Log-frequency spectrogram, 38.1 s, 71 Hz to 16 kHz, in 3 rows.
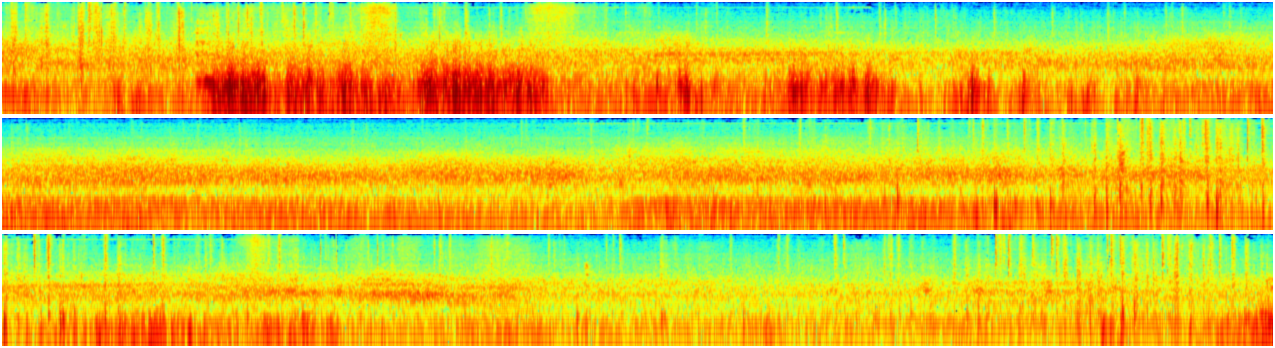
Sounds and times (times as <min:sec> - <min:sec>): Clip-clop: 0:00.0 - 0:38.1.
